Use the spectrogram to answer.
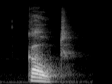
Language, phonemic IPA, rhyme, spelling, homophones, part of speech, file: Dutch, /ˈkɑu̯t/, -ɑu̯t, kauwt, koud / kout, verb, Nl-kauwt.ogg
- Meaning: inflection of kauwen: 1. second/third-person singular present indicative 2. plural imperative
